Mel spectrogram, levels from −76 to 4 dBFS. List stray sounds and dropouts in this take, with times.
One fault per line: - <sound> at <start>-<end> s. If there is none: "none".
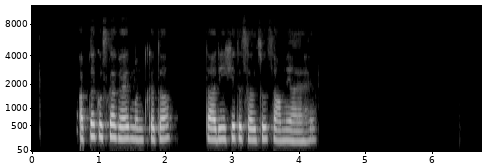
none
